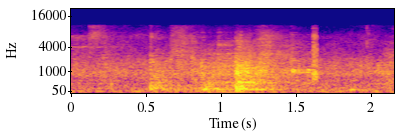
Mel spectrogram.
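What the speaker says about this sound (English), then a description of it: "So both the doors latch." Metal doors on a Kobalt 28-inch garage wall cabinet swing shut and latch, giving a few distinct clicks and thuds close by in a quiet room, with no talking.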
